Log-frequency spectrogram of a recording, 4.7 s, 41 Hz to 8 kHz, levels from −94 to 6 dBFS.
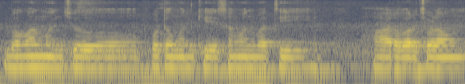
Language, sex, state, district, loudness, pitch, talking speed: Chhattisgarhi, male, Chhattisgarh, Bastar, -16 LUFS, 115 Hz, 155 wpm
